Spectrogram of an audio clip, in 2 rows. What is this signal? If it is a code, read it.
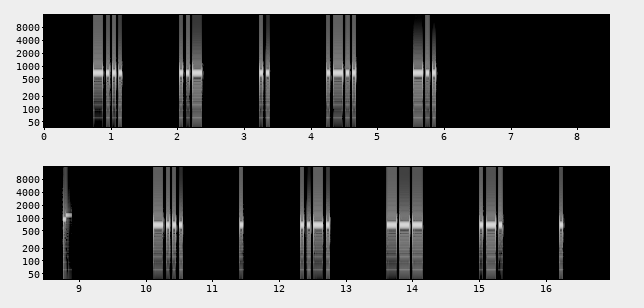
Morse code, heard as a keyed tone, about 25 wpm, spaced as for 9 wpm, 700 Hz. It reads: BUILD BEFORE
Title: 6x Character Spacing - Top 300 Words - 25wpm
